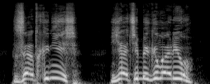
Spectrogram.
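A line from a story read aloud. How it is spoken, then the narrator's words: Shouted. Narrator (Russian): выкрикнул Том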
